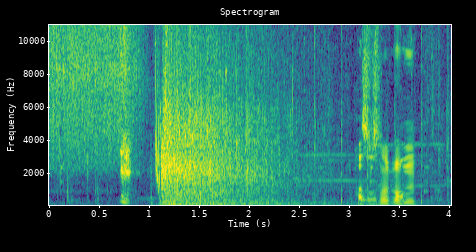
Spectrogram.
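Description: A fiery explosion booms and roars.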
